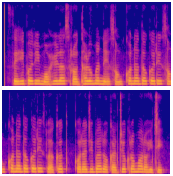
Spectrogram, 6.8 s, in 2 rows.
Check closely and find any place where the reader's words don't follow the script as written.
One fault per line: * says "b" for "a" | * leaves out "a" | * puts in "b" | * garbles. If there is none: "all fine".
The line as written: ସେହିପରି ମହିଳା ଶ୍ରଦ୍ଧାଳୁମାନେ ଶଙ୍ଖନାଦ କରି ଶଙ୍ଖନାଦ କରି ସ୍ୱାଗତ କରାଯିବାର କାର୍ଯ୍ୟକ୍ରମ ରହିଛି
all fine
